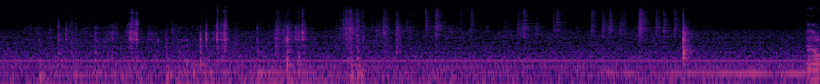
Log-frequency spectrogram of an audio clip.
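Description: Wooden spoon stirring crumbly sugar cookie dough in a plastic mixing bowl: irregular soft scrapes and taps, with one sharper tap near the end, over a steady low hum.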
